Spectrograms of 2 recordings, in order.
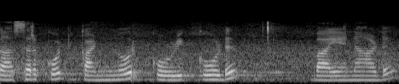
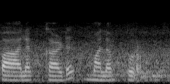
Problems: constant background noise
